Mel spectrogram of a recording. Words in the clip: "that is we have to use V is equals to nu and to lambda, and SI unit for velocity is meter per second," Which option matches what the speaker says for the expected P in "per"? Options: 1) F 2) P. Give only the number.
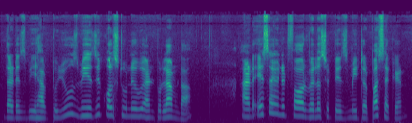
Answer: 2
